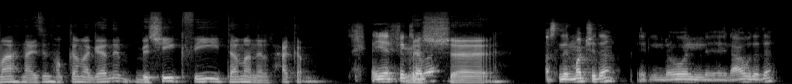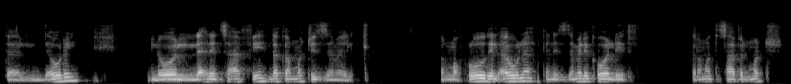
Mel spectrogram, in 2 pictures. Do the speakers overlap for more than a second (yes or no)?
no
